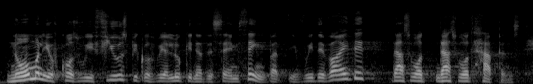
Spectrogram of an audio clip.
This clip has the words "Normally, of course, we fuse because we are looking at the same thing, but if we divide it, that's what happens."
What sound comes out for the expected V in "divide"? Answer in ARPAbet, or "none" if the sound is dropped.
V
